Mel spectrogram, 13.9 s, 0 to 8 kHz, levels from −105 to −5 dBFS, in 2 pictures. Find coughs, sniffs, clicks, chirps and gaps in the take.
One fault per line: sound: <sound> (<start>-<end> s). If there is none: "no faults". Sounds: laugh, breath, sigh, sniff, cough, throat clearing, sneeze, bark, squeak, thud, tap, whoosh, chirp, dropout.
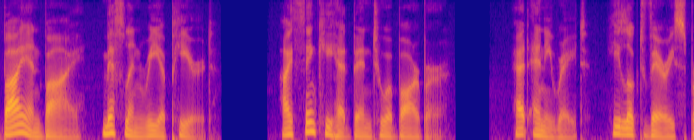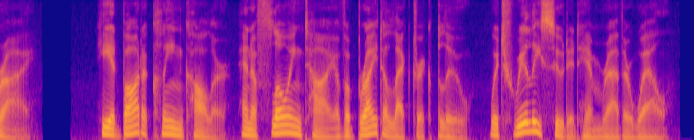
no faults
